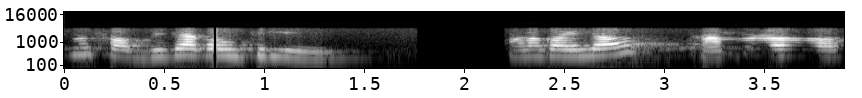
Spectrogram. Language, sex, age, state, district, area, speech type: Odia, female, 30-45, Odisha, Dhenkanal, rural, conversation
